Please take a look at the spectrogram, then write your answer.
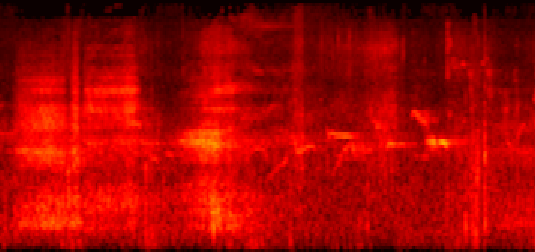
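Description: A female dog sniffs and snorts in short, irregular snuffling bursts during an outdoor walk, with faint birdsong chirping in the background.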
